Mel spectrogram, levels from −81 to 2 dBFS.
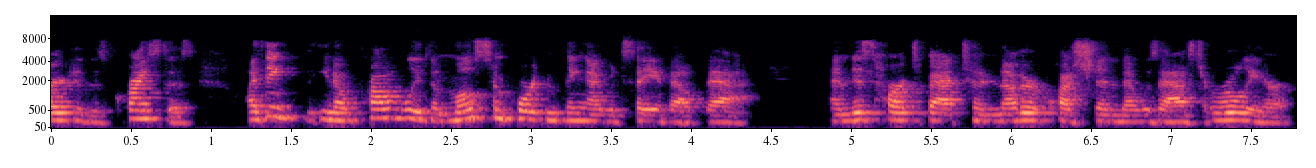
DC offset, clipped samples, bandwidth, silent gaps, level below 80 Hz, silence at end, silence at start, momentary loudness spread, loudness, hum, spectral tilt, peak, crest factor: under 0.1%; under 0.1%; 8.2 kHz; none; -60 dBFS; 0.05 s; 0 s; 7 LU; -22 LUFS; none; -5 dB/octave; -6 dBFS; 16 dB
